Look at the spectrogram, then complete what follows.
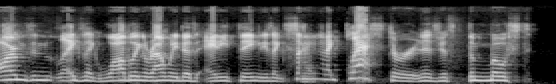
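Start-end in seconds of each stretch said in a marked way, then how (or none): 2.9-4.1 high, goofy, nasal, nerdy voice. Praising the voice acting, quoting MODOK in a goofy nasally MODOK voice. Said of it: "goofy, nasally, nerdy voice ever".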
